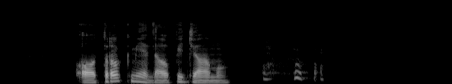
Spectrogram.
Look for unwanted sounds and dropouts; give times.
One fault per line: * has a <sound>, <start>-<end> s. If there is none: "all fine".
* has a laugh, 2.6-3.3 s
